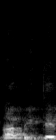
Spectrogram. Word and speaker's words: habiter: habiter में h is silent. In French, h is always silent.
